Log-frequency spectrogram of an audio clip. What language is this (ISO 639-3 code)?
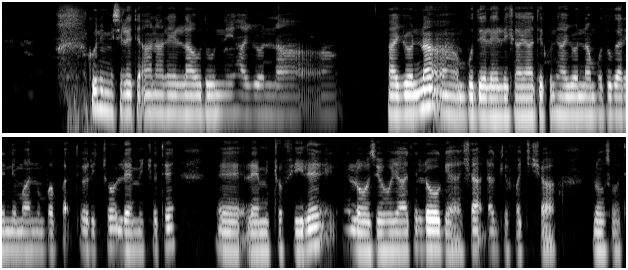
sid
